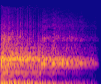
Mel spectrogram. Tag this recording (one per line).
electronic
spacey
industrial
effect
